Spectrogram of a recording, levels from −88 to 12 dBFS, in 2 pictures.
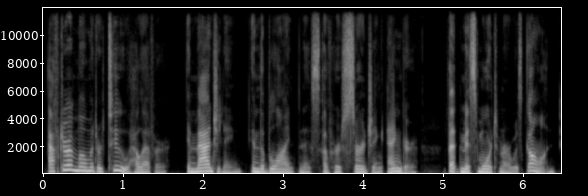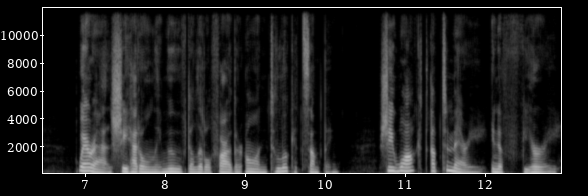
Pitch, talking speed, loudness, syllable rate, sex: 205 Hz, 185 wpm, -20 LUFS, 5.6 syllables/s, female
